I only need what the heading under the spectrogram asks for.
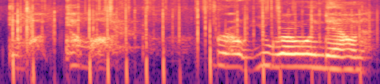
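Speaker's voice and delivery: usual speaking voice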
